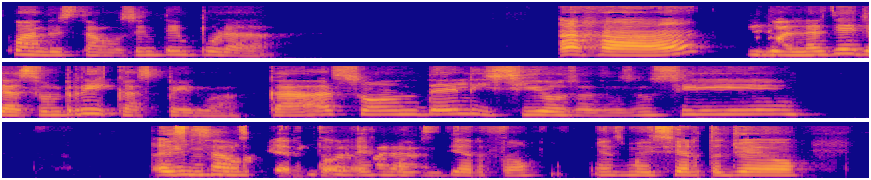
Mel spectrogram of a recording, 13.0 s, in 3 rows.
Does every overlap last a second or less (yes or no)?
no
